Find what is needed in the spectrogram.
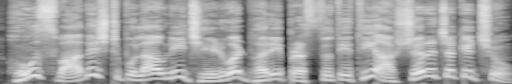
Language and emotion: Gujarati, happy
